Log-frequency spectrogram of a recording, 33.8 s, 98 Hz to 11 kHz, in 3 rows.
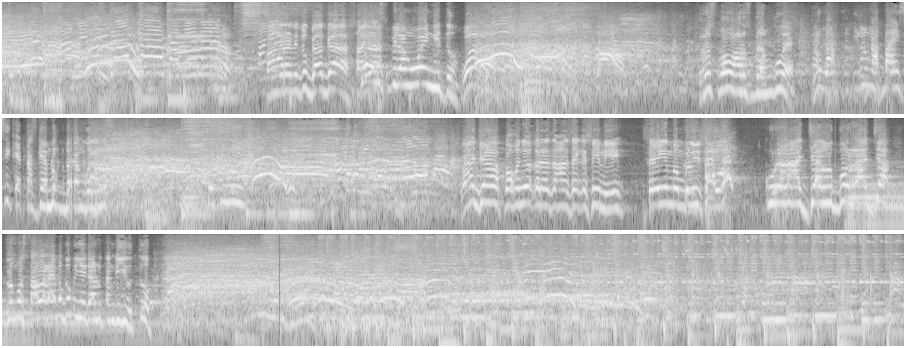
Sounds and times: Music: 0.0s - 3.2s, 6.4s - 7.2s, 13.0s - 15.1s, 21.8s - 33.8s
Inside, large room or hall: 0.0s - 33.8s.

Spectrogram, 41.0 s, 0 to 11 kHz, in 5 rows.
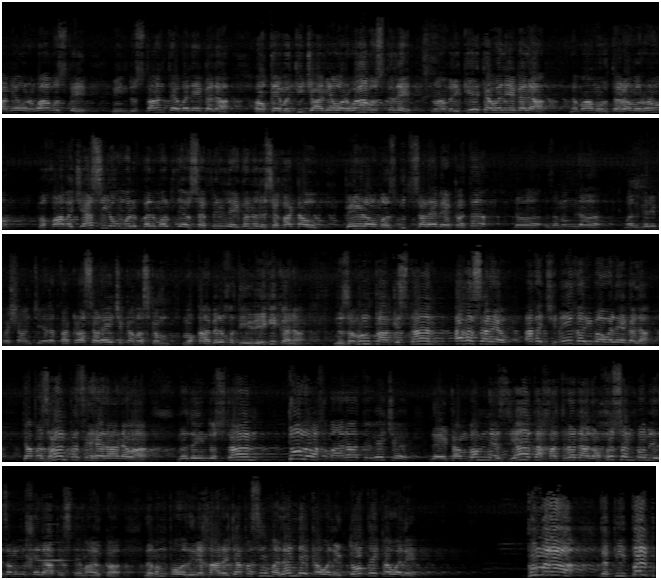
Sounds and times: Male speech, man speaking: 0.0s - 38.2s, 39.4s - 41.0s
Narration, monologue: 0.0s - 41.0s.

